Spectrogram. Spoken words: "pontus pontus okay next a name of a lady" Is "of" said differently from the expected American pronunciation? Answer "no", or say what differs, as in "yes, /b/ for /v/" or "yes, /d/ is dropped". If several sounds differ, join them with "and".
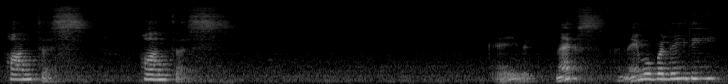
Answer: yes, /b/ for /v/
